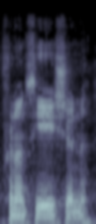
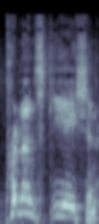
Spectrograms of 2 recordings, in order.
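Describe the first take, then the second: First: It is said in the speaker's normal voice. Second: It is said in a put-on cartoon character voice.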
